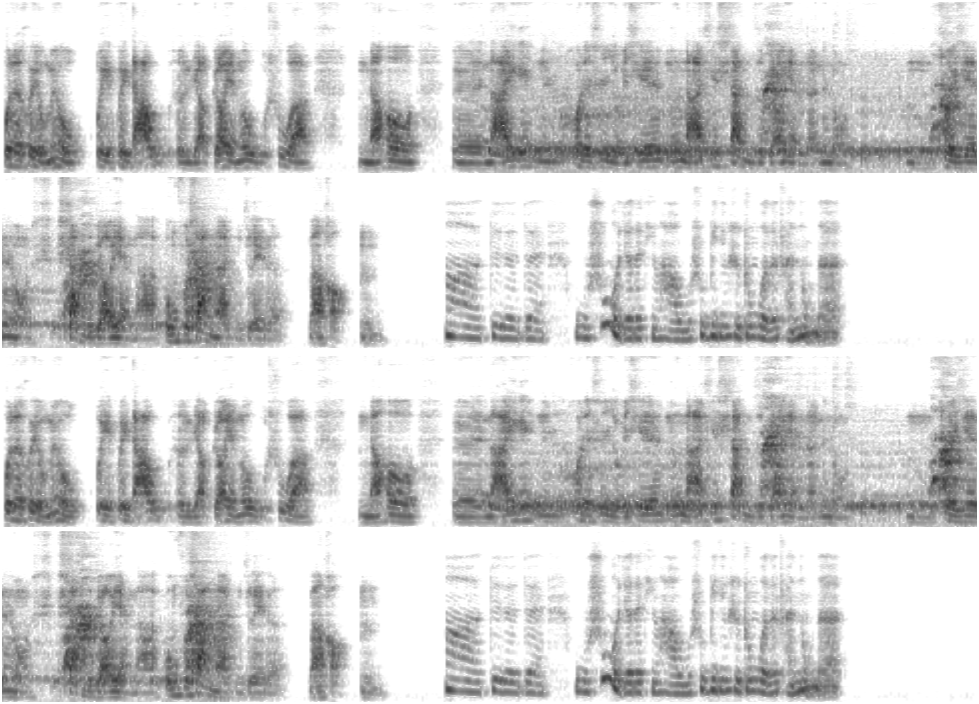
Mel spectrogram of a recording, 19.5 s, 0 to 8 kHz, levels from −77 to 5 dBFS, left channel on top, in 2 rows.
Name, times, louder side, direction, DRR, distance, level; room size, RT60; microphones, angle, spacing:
voice 1, 0.0-4.2 4.5-8.5 9.0-12.5 12.8-13.5, left 2 dB, 55° left, 1.8 m, -22 dB
sound 1, 4.6-11.8, left 2 dB, 70° left, 0.6 m, -29 dB
sound 2, 7.6-8.3 9.2-9.7 10.3-10.7 11.5-12.1, right 4 dB, 35° right, 0.8 m, -21 dB
voice 2, 14.2-18.1, equal, 5° right, 0.3 m, -27 dB
3.8 x 2.7 x 2.3 m
head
